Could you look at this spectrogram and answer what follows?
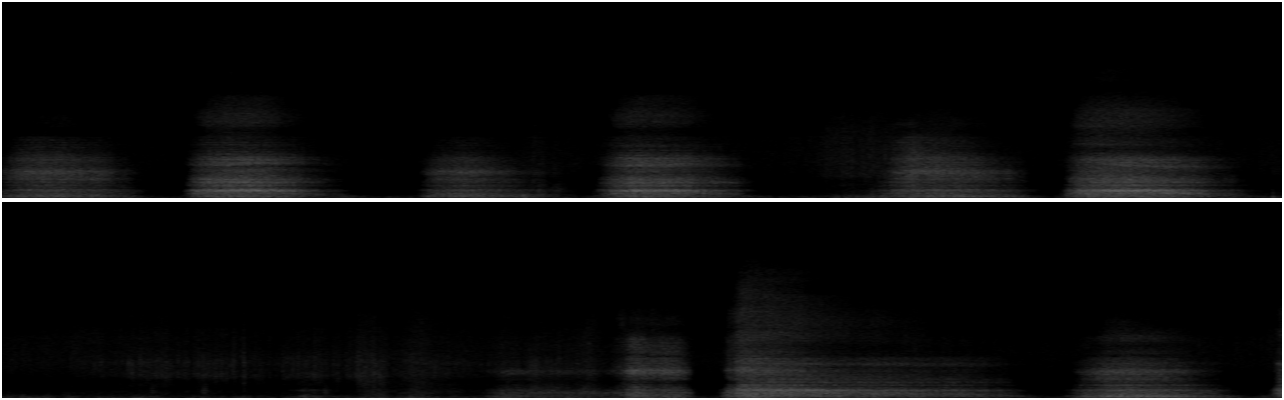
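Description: Slow, deep breaths during a yoga stretch for lower back pain, a long series of soft, airy inhales and exhales at a steady, unhurried pace, close and quiet with no talking.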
